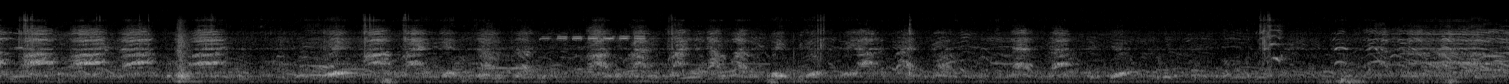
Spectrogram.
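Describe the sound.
A large football stadium crowd, picked up by a crowd mic, roars and murmurs steadily, a dense wash of many overlapping voices with scattered shouts rising above the din, fairly loud throughout.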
